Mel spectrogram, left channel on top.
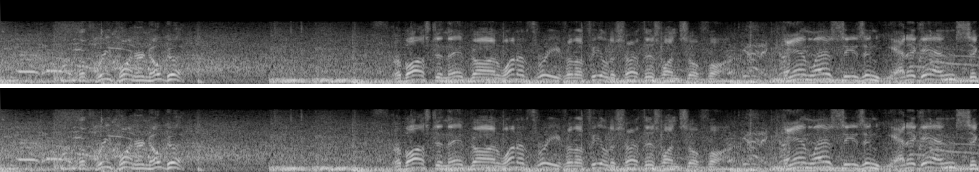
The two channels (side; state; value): both; identical; correlation 1.00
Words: The three-pointer no good. For Boston, they've gone 1 of 3 from the field to start this one so far. And last season, yet again,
